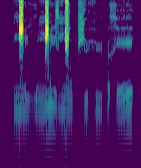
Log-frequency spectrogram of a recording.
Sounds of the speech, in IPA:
ŋ͡ǁ i v u ŋ͡ǁ i z ŋ͡ǁ u b ɕ y ɦ y ʔ ə x e

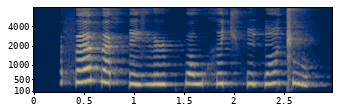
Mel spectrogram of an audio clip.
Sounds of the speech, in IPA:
f a f a x θ ẽ z ð ə˞ k p ɔ w x ə t͡ʃ f ũ p ɔ̃ ǁ u

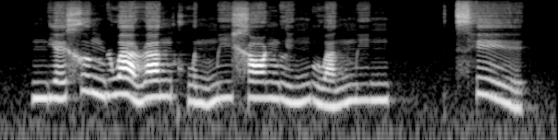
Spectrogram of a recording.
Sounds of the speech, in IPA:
n̪ j ɛ˧˥ x ɤ˥˧ ŋ ɻ w ä˥˩ ɻ a˥ n kʰ w ə˨ n m i˥ x ɑ˥ ŋ l i˧˥ ŋ l w a˧˥ n m i˥ ŋ | t͡sʰ e˥˩ ɪ̯

